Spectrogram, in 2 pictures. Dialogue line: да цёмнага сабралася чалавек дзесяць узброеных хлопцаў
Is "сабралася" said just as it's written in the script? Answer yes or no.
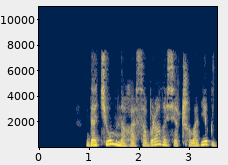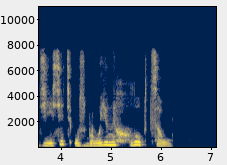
yes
